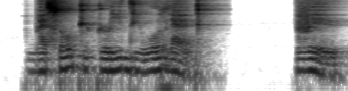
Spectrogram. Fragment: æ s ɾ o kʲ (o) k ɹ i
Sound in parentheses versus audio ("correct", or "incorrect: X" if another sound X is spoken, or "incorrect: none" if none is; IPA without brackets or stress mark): correct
